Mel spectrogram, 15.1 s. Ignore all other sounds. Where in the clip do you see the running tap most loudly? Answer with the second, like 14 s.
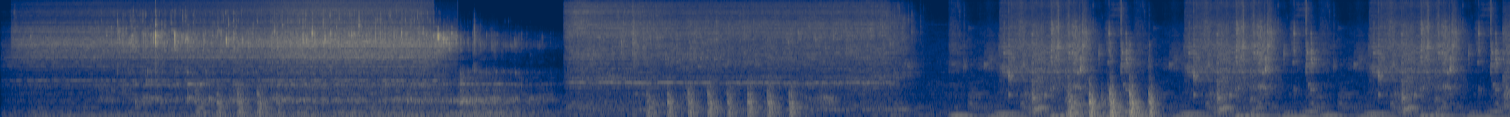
4 s.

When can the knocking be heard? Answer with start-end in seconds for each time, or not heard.
1.9-2.9, 6.5-8.3, 10.7-11.6.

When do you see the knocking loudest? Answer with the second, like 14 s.
11 s.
